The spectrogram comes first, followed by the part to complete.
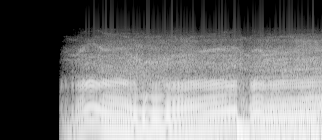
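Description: Motorcycle engine heard from the rider's seat, cutting in suddenly about a second in and pulling away. The revs rise, fall back, then climb steadily, with a quick drop and recovery near the end like a gear change, over wind rush.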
